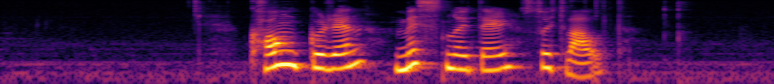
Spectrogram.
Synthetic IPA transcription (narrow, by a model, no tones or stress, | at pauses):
kʰɔŋkʊɹɪnmɪsnʊʏt̪əɹsʊht̪ʋɑ̰lt̪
